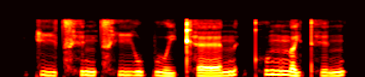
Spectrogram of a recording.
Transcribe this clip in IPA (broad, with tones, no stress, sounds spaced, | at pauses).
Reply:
k iː˨˩ t͡sʰ ɪ˧ ŋ t͡sʰ iː˧ w p uː˨˩ j kʰ ɛː˨˥ n | kʷʰ ɪ˥ ŋ n̪ ɐ˨˩ j t̪ʰ ɪ˨˥ ŋ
